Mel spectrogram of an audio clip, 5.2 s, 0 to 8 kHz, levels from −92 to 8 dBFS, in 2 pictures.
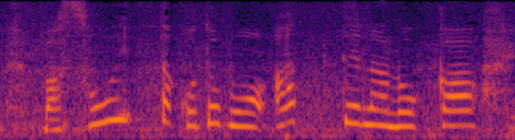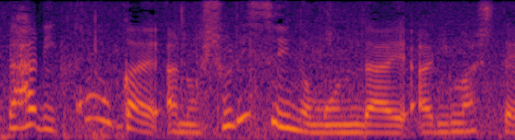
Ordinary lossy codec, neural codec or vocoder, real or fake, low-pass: none; none; real; none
